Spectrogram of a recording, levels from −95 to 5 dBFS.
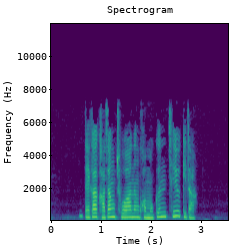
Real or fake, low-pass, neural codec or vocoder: real; 7.2 kHz; none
